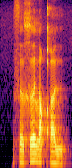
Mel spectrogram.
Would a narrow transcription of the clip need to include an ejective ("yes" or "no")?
yes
